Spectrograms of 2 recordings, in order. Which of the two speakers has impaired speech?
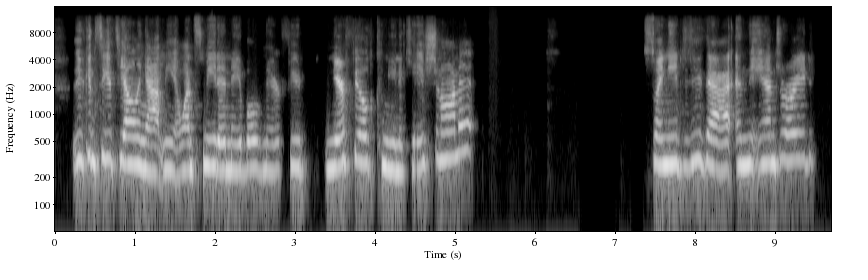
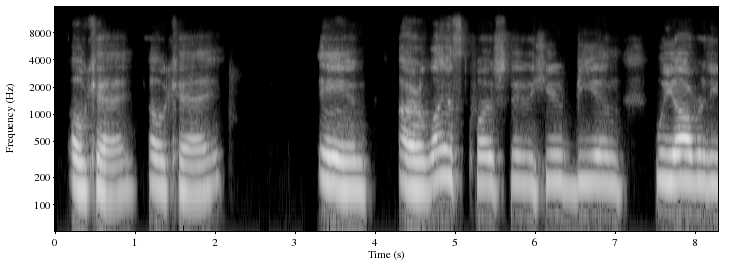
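The second: cerebral palsy; present from birth; speech impairment.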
